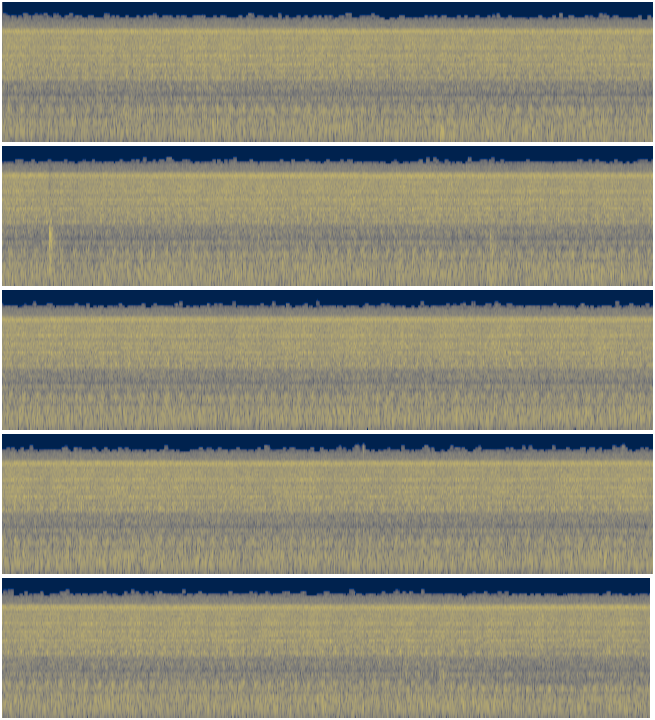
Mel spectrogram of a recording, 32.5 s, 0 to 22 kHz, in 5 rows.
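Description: Myford ML7 lathe running steadily with its spindle at about 460 rpm: an even mechanical drone with a thin high whine over it.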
